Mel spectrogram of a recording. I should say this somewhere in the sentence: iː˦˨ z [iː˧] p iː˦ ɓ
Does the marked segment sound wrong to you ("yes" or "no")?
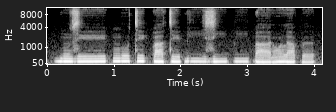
no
